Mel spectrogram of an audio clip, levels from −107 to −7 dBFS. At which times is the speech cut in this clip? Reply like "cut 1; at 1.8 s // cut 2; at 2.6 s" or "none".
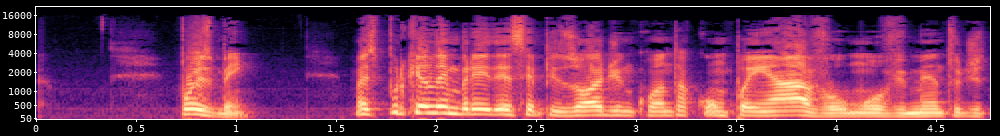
none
